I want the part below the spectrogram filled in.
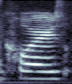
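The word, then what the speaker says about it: Korres: But let's jump in, and the first thing I have in this little pocket is my Kors lip butter, or Kerez, I've heard it pronounced both ways, and this is the Wild Rose lip butter.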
